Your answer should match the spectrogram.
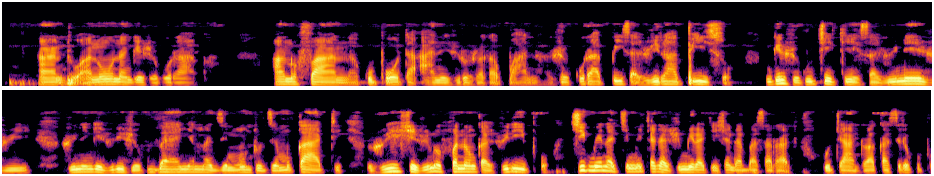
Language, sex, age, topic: Ndau, male, 25-35, health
